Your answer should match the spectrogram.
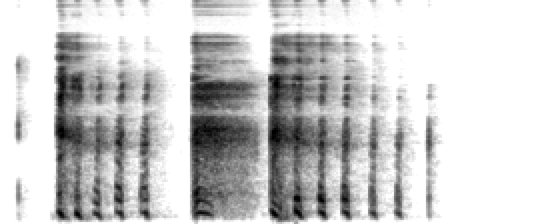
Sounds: Laughter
